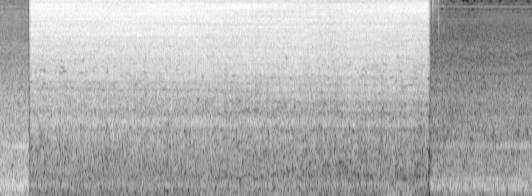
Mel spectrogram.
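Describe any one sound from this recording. A welding torch hisses loudly and steadily.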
